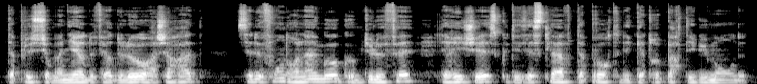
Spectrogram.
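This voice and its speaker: A man reading the part of a serene, entranced young woman seer who speaks calmly and softly. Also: mid-range voice, normal speed, husky, natural voice. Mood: assured.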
